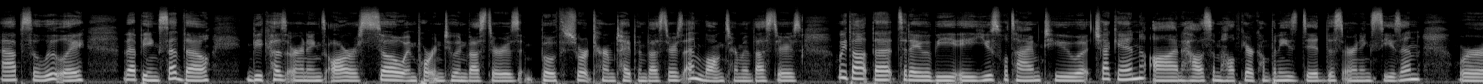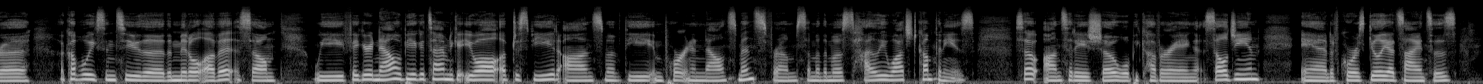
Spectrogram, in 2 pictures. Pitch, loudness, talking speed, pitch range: 185 Hz, -21 LUFS, 190 wpm, 175-210 Hz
